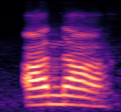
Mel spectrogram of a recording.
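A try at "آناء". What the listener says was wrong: آنا، یہ انا نہیں ہے، یہ آنا.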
